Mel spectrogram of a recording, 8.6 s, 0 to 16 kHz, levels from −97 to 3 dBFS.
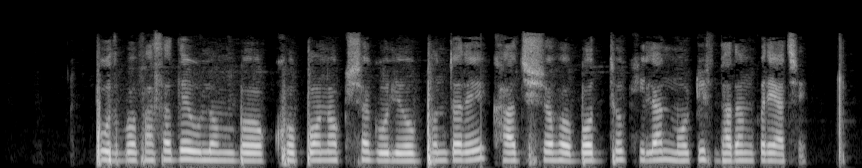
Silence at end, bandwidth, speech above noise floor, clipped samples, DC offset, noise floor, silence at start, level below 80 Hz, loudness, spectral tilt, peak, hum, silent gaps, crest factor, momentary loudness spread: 0.2 s; 7.8 kHz; 63 dB; under 0.1%; under 0.1%; -83 dBFS; 0.95 s; -56 dBFS; -21 LUFS; -6.5 dB/octave; -2 dBFS; none; none; 18 dB; 7 LU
